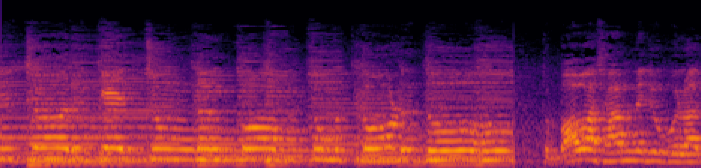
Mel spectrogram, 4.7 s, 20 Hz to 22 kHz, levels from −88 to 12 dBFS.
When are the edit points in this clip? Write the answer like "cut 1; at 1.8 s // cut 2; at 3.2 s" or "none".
cut 1; at 3.4 s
